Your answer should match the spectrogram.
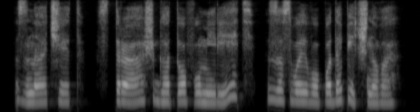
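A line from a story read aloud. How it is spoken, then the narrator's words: Lowered to whisper. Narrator (Russian): спросила Дарси, понизив голос до шепота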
